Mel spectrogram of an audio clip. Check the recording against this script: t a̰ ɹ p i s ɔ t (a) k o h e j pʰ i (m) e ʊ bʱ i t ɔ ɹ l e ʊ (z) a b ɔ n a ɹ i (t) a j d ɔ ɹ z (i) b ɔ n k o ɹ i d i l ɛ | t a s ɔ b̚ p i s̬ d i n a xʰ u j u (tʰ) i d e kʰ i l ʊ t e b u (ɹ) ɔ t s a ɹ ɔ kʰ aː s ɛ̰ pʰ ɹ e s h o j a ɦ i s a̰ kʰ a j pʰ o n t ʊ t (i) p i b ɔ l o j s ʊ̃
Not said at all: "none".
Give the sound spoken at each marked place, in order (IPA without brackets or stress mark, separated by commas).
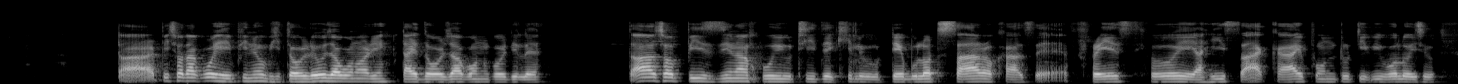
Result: a, n, z, t, a, tʰ, l, i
